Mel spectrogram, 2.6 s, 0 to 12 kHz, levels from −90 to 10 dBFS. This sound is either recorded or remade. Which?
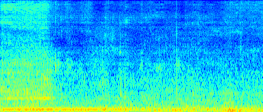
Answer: remade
